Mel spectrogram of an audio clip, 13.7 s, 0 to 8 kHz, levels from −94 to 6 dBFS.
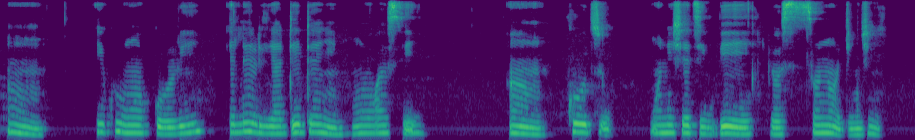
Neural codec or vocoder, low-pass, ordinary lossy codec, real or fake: none; none; none; real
